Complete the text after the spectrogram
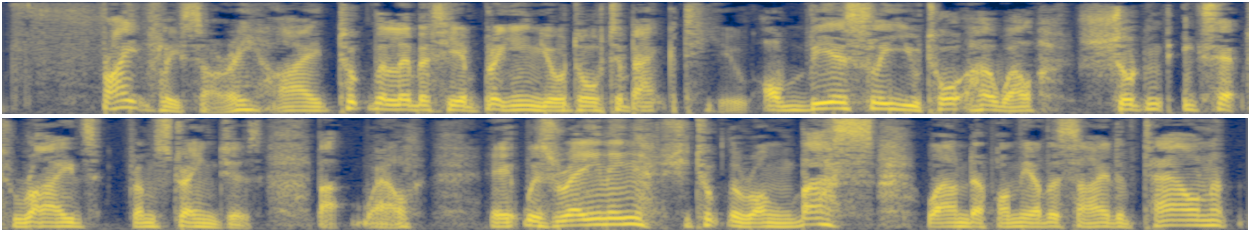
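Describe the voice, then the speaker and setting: A man voicing an amiable, posh middle-aged Englishman who talks in a smooth, chatty way with hesitant fillers. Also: fairly low pitch, lively intonation, normal speed, no room sound, highs cut off. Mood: apologetic charm.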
